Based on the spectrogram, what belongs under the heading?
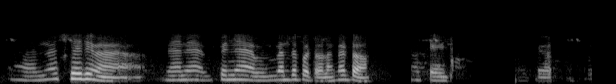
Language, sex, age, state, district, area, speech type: Malayalam, female, 45-60, Kerala, Thiruvananthapuram, rural, conversation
